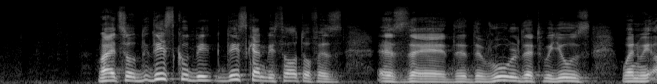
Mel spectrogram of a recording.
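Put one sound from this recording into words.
An older man lectures with animation, close to a microphone.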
